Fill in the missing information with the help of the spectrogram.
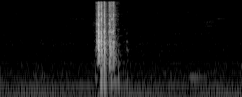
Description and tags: A camera shutter being pressed.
